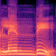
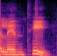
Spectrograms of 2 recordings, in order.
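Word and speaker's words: lengthy: থাকে যেমন হেলথি আমরা বলি হেলদি হেলদি না উচ্চারণ হেলথি তারপরে লেনদি আমরা বলি লেনদি আসলে লেন্দি না এটা হচ্ছে লেন্থি ওকে আমরা বলি ওয়েলদি ওয়েলদি না এটা হচ্ছে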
